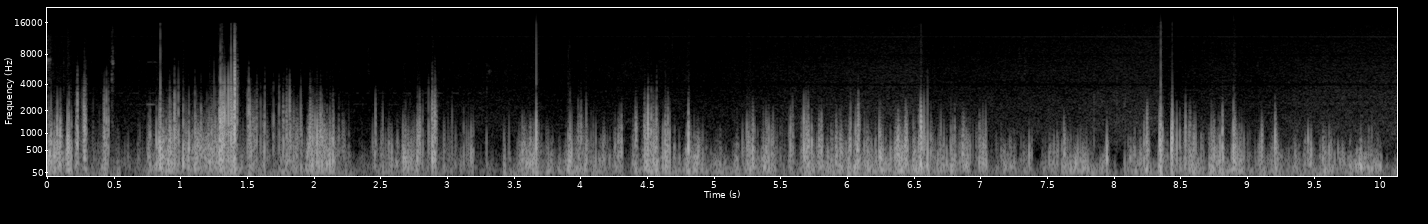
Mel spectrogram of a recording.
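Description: Strong gusting wind of about 20–30 mph buffeting the camera microphone: a loud, irregular low rumble that surges and drops with each gust, with a short lull about a third of the way in.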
